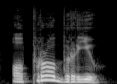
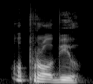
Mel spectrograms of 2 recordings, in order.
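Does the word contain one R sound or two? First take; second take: two Rs; one R. First: Both R sounds are pronounced. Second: The second R after the B is dropped. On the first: The speaker calls it right. "corect se pronunță" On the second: The speaker calls it wrong. "a comis greșeala să suprime consoana R care se repetă"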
